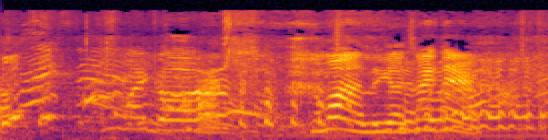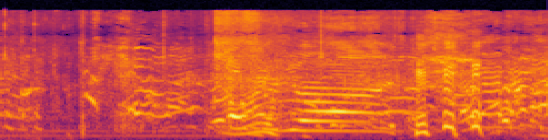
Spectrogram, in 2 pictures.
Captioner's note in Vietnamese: Tiếng cười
